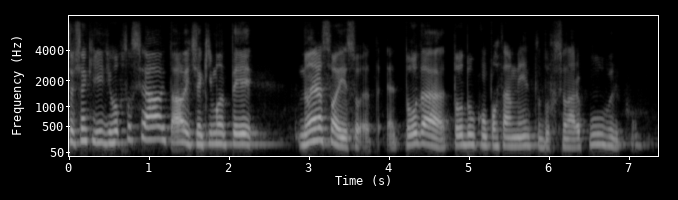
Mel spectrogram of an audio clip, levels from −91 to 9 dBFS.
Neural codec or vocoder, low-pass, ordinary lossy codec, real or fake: codec, 16 kHz, 4 kbps, X-Codec, HuBERT features, trained on general audio; 7.2 kHz; none; fake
